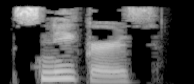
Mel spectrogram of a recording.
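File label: "sneakers", British English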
